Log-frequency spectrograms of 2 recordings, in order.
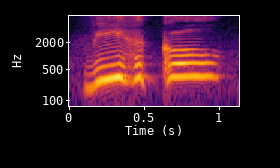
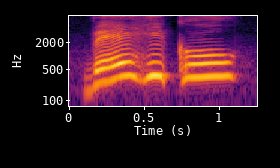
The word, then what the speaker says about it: vehicle: what do you say how do you say this word do you say vehicle or vehicle there are many ways again which are not correct the right way is stressing on V and going vehicle vehicle try again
